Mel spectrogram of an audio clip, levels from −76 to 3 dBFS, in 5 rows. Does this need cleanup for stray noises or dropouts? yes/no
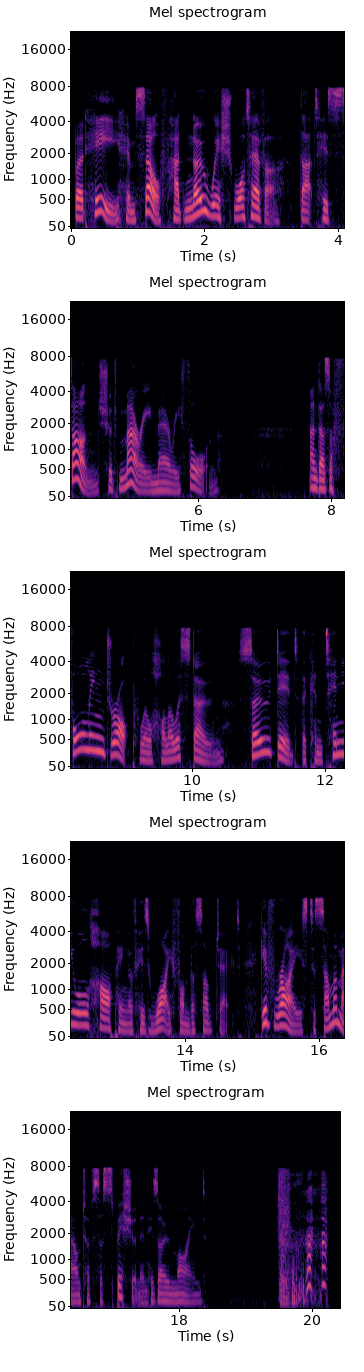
yes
